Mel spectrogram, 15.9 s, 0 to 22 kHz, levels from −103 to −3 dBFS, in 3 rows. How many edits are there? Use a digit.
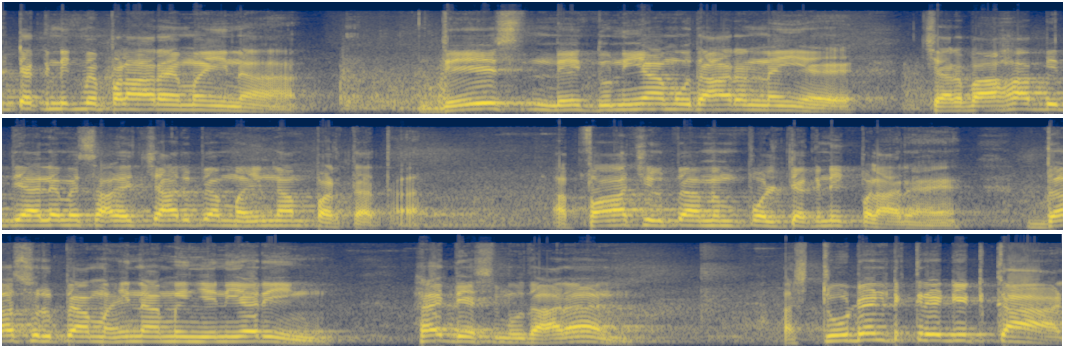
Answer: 0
